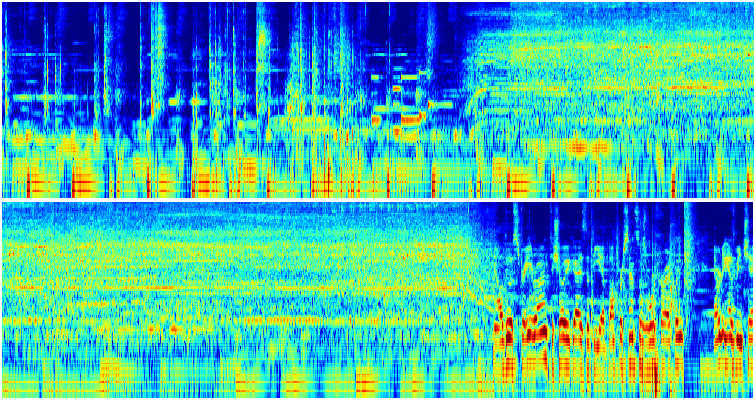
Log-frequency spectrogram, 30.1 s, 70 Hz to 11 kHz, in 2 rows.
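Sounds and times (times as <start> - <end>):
vacuum motor whine: 8.6 - 25.7.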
